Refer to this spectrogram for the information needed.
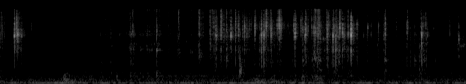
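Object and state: Bar of soap being shaved.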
